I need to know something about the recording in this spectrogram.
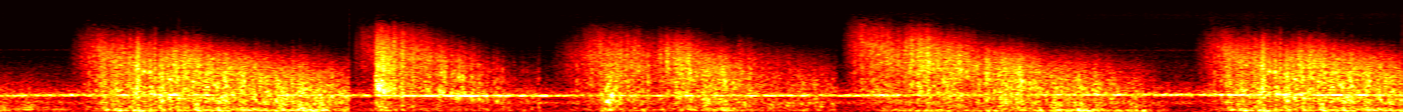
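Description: Thunderstorm sound effect: rolling thunder that breaks out suddenly five times, a few seconds apart, each clap rumbling away, over a steady held tone.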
